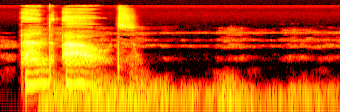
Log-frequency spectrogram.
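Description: A woman's soft voice gives a short breathing cue about half a second in, then a long, slow exhale of breath follows and fades away.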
